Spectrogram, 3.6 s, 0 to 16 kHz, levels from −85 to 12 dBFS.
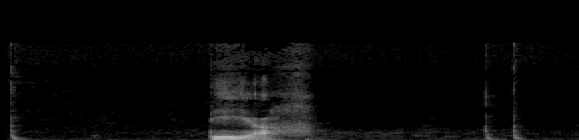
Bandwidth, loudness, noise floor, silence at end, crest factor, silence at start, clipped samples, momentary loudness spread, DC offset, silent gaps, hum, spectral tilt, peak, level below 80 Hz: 11.5 kHz; -24 LUFS; -69 dBFS; 0.4 s; 20 dB; 0.05 s; under 0.1%; 29 LU; under 0.1%; none; none; -7.5 dB/octave; -12 dBFS; -62 dBFS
